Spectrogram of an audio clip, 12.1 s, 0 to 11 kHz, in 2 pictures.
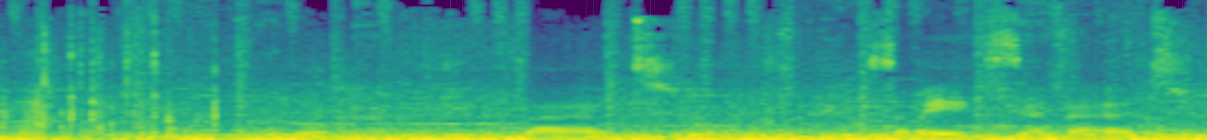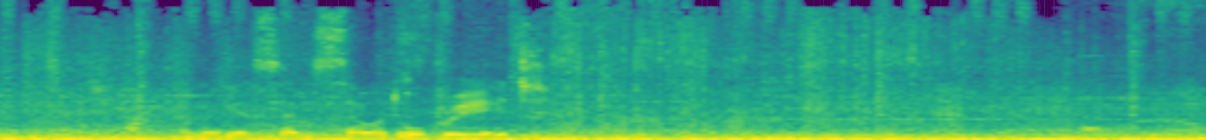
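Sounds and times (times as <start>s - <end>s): trolley rattling clicks: 0.0s - 1.2s
faint music: 0.0s - 12.0s
shopping trolley wheels rumbling: 0.0s - 12.0s.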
